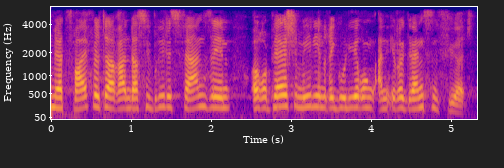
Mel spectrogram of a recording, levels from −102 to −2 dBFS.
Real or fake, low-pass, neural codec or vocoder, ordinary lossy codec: fake; 5.4 kHz; codec, 16 kHz in and 24 kHz out, 2.2 kbps, FireRedTTS-2 codec; none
